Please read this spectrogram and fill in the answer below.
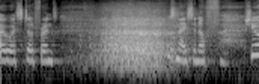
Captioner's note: audience laughing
